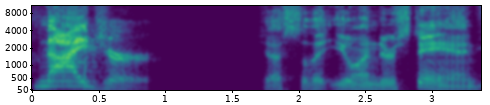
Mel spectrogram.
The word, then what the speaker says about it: Niger: And yes, Donald, it's pronounced Niger.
